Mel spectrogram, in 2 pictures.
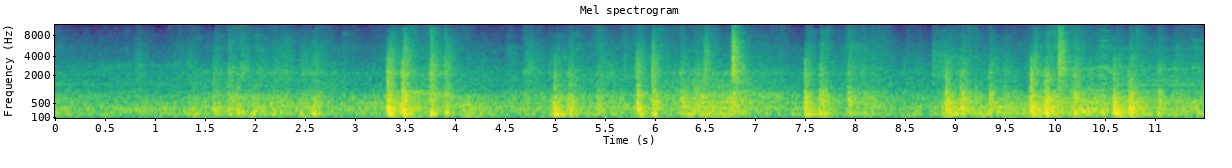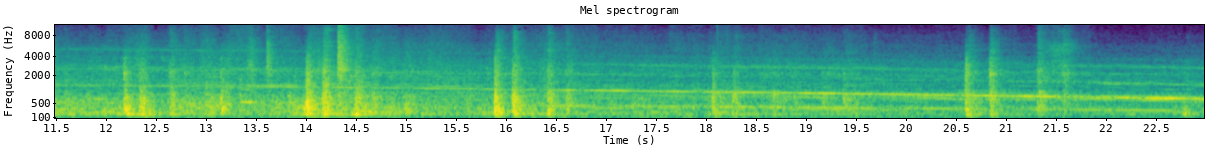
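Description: Interior running sound of a JR Kyushu 303 series electric train, heard in a motor car: the wheels clack over rail joints at uneven intervals of one to two seconds. From about three-quarters of the way in, the traction motor whine falls steadily in pitch as the train slows.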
